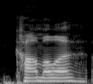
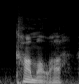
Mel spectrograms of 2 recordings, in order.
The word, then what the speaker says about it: Kamala: The justice did have the emphasis on the wrong syllable there. The correct pronunciation is Kamala. The vice president has said herself, just combine the punctuation mark comma with la and you got Kamala.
